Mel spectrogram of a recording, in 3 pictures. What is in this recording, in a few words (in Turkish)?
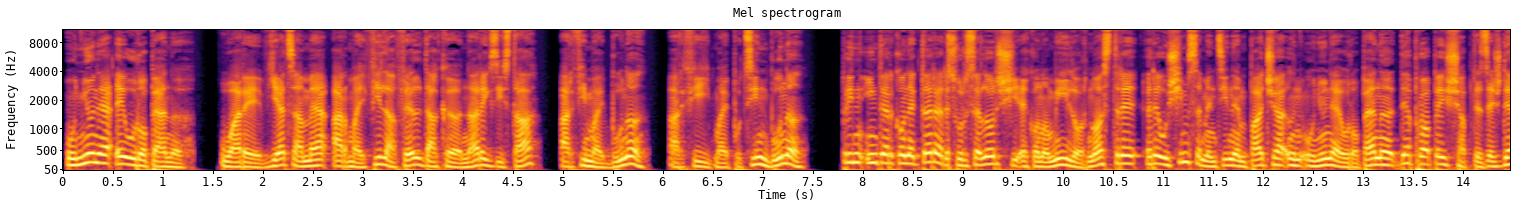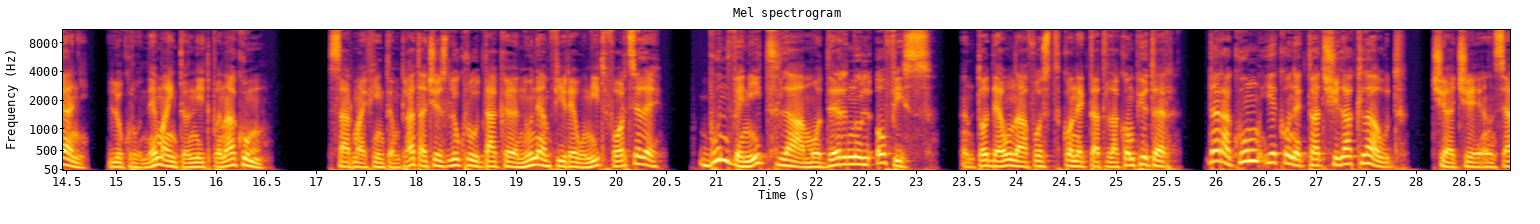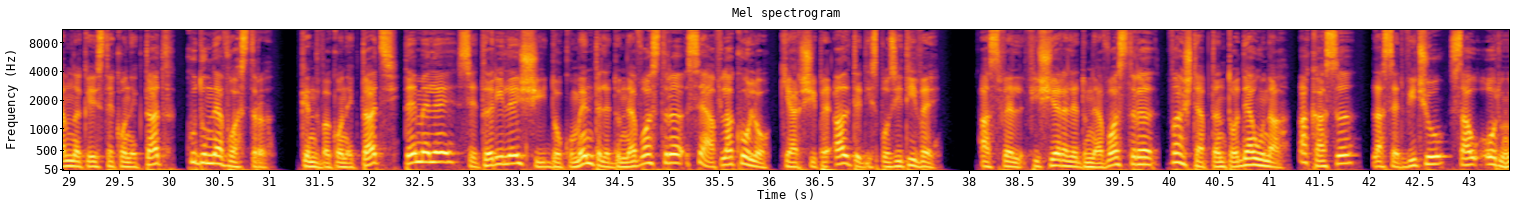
Romence Erkek, seslendirme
